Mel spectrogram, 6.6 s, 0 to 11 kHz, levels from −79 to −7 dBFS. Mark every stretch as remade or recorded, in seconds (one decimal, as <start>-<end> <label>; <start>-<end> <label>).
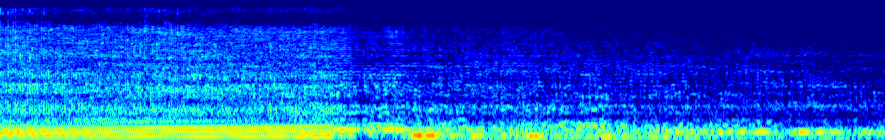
0.0-2.5 recorded; 2.5-6.6 remade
